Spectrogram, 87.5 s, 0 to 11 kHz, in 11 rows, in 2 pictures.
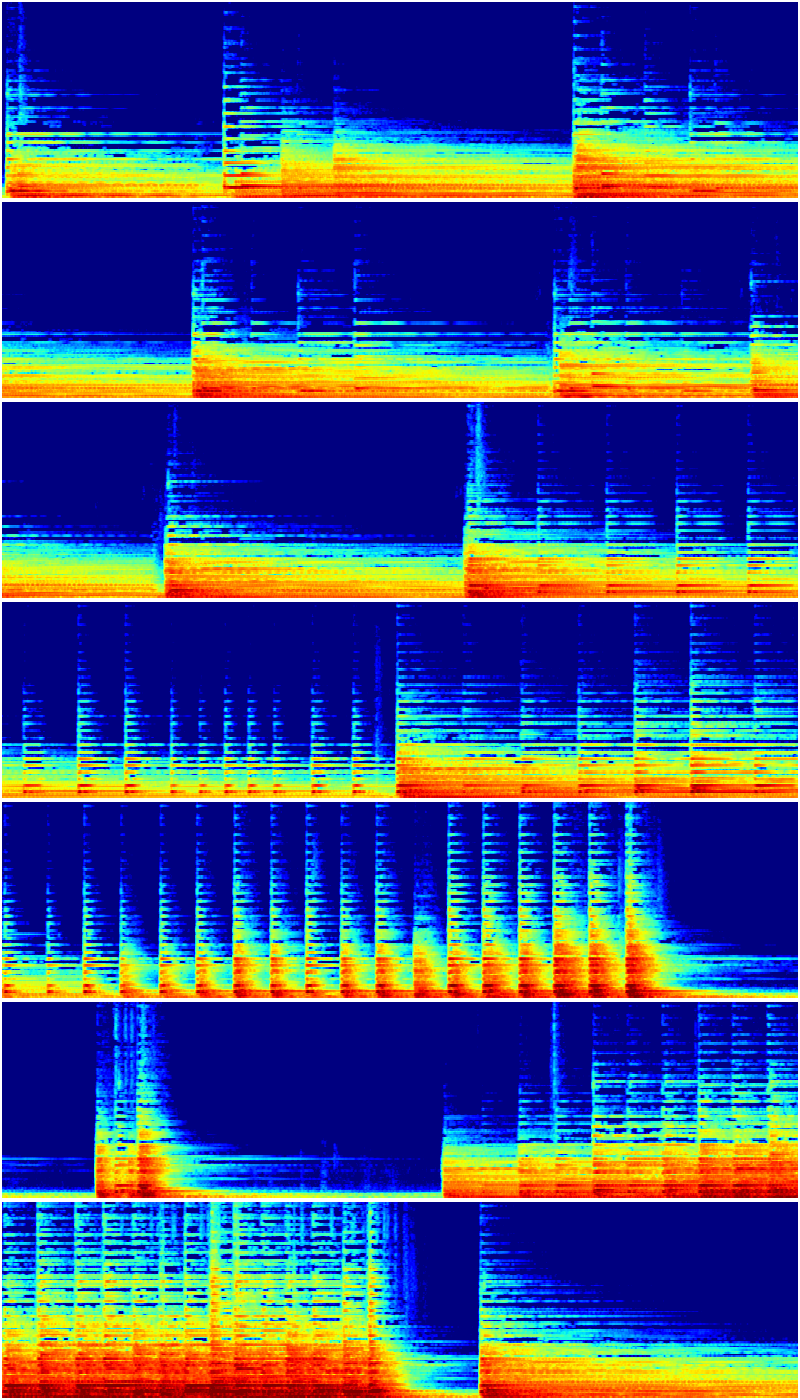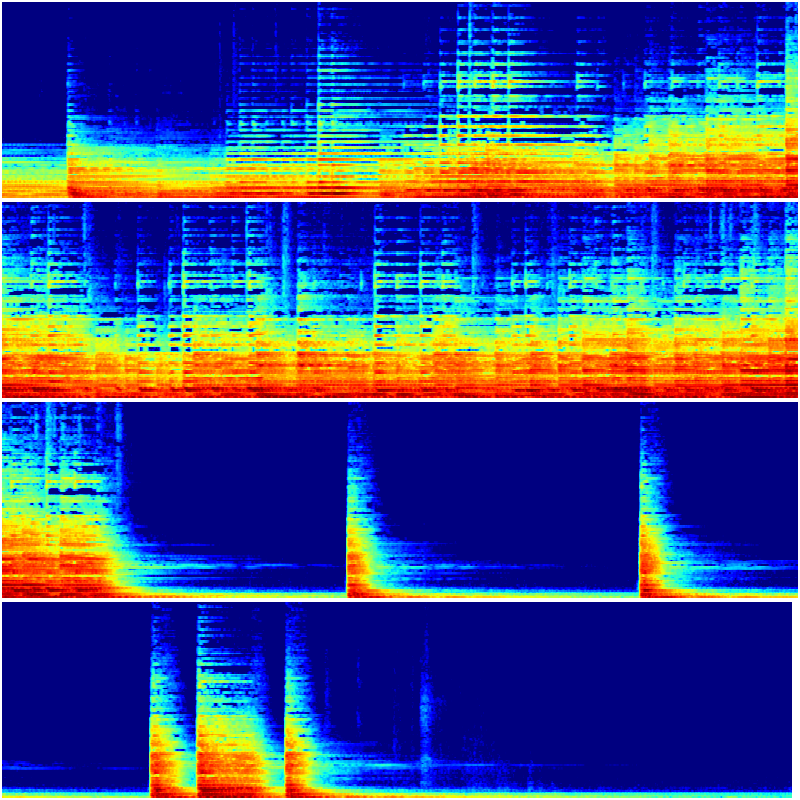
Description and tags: Upright Piano Dark Random 3
Playing around trying to make dark atmospheres with an upright piano. Recorded with RODE NT4 XY-stereo microphone going into MOTU Ultralite MK3.
piano, dark, experimental, upright, small-room, Rode-NT4, xy-stereo, improvisation, close-mic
